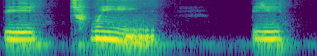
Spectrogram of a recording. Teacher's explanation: so you hear that stress on the twin part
